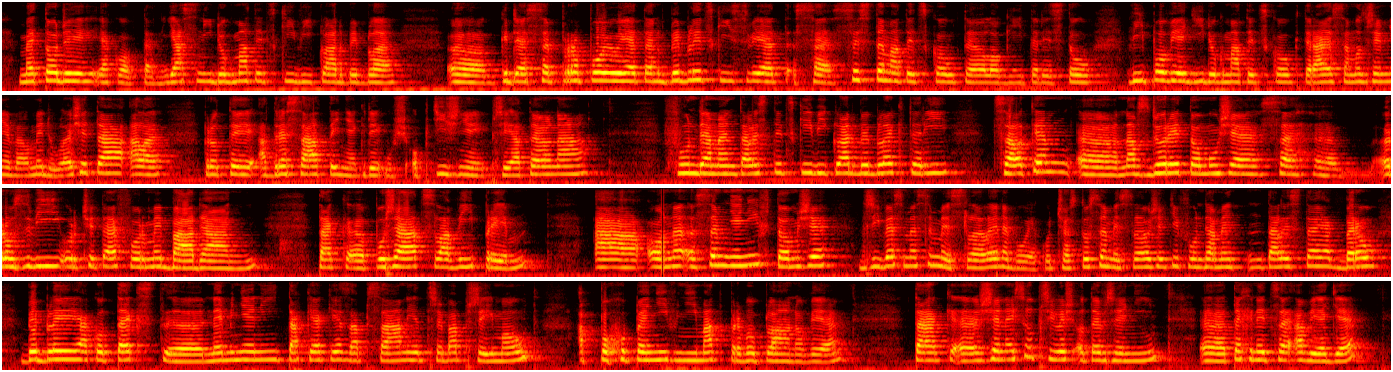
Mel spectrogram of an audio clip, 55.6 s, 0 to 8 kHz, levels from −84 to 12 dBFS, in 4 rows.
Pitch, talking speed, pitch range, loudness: 230 Hz, 100 wpm, 215-245 Hz, -21 LUFS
